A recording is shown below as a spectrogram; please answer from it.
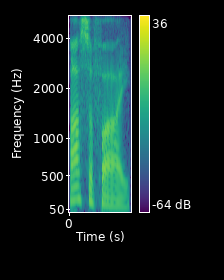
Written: ossify

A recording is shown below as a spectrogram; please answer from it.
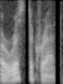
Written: aristocrat

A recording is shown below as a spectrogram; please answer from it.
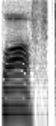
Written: waft

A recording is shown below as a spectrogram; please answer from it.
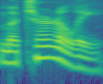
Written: maternally

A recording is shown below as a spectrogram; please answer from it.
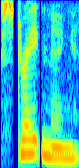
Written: straitening

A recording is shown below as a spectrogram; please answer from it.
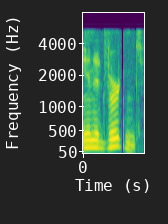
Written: inadvertent

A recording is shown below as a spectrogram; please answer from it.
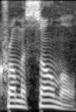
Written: chromosomal

